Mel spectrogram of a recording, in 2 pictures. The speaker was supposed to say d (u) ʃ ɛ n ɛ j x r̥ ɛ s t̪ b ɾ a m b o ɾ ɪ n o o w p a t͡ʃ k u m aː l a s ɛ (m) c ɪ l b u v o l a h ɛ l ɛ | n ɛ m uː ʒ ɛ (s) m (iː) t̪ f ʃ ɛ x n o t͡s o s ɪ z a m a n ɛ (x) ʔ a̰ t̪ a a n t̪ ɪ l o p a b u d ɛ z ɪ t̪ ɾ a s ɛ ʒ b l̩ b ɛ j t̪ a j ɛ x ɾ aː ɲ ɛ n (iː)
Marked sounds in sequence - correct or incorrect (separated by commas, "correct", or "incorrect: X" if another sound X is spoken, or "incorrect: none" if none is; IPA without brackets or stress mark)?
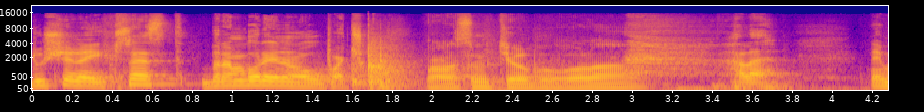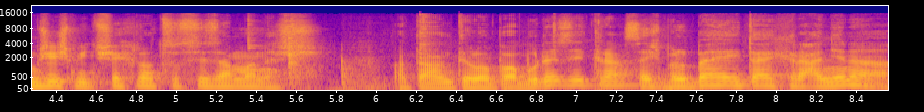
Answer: correct, correct, incorrect: ʃ, correct, incorrect: ʃ, incorrect: aː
